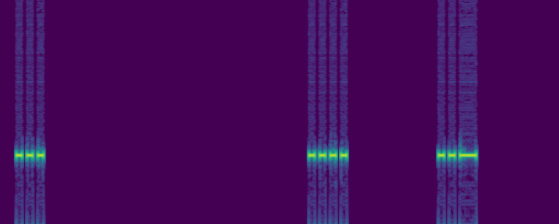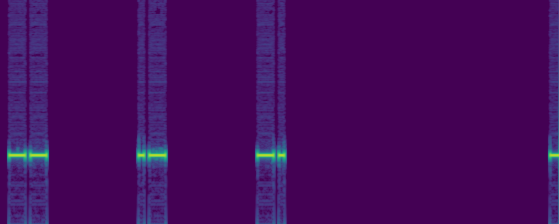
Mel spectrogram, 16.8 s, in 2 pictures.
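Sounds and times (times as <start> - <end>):
morse code at 5 wpm: 0.2 - 0.7, 4.6 - 5.2, 6.6 - 7.2, 8.5 - 9.1, 10.5 - 10.9, 12.2 - 12.7.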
